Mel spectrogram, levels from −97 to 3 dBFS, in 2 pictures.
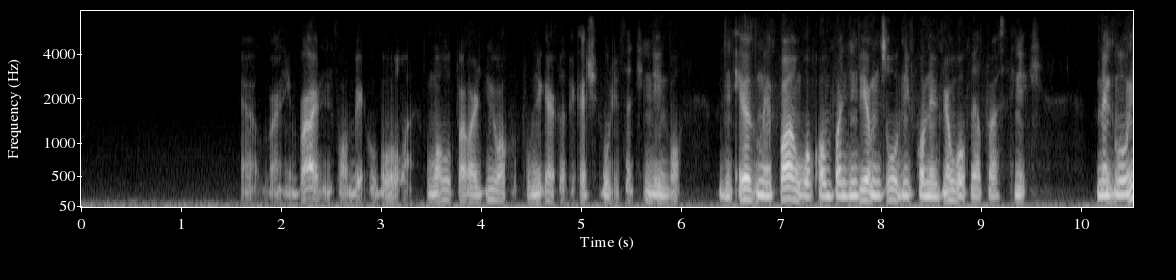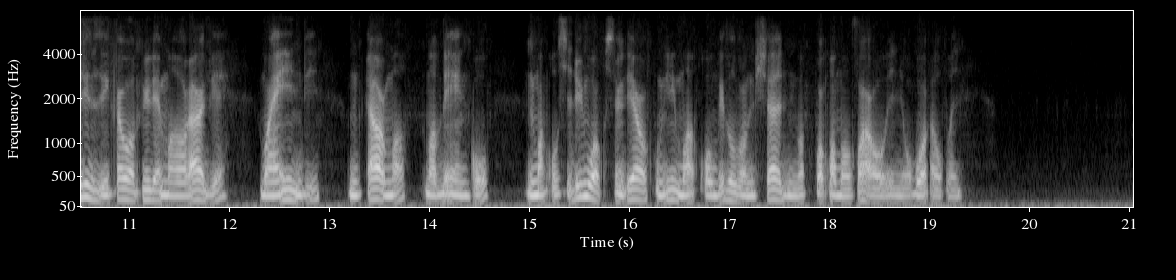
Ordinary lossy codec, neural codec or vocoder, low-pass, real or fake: Opus, 32 kbps; autoencoder, 22.05 kHz, a latent of 192 numbers a frame, VITS, trained on many speakers; 7.2 kHz; fake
